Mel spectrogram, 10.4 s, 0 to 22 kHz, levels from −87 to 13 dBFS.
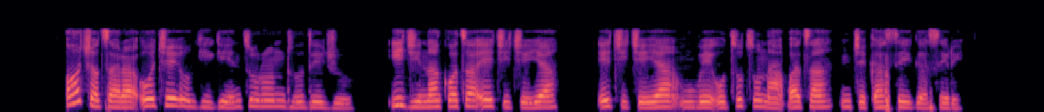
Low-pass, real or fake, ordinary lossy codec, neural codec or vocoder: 7.2 kHz; real; none; none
